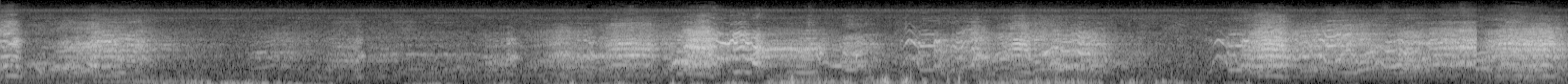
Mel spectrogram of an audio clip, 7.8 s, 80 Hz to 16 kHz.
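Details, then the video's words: Crowd of macaws at a clay lick in the jungle of Manu, Peru, 2008; dense, overlapping coarse squawks and screeches, loudest in clusters at the middle and end, with faint low thumps beneath. "Macaw clay lick"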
